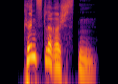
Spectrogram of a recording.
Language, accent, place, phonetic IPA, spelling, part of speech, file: German, Germany, Berlin, [ˈkʏnstləʁɪʃstn̩], künstlerischsten, adjective, De-künstlerischsten.ogg
- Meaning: 1. superlative degree of künstlerisch 2. inflection of künstlerisch: strong genitive masculine/neuter singular superlative degree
